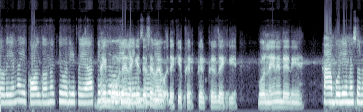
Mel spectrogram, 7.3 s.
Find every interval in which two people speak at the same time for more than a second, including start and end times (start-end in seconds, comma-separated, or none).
2.0-3.7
